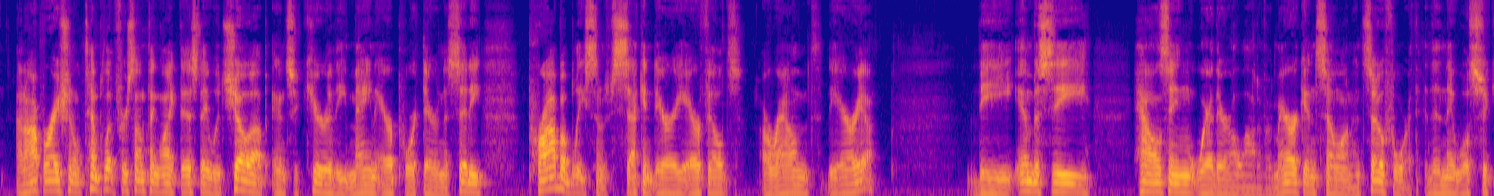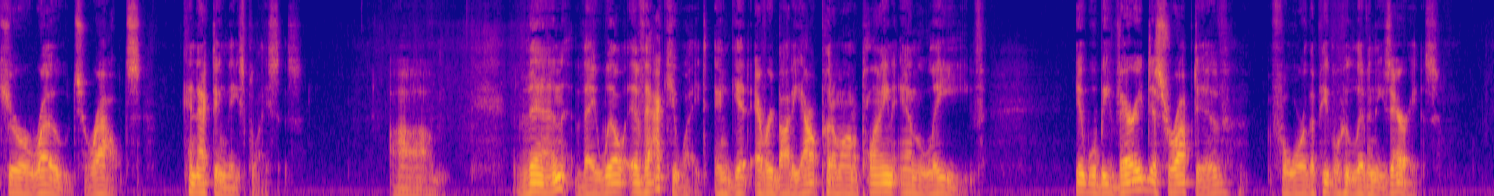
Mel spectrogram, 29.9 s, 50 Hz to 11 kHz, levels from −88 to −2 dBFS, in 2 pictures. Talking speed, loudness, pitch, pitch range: 165 wpm, -23 LUFS, 100 Hz, 90-110 Hz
